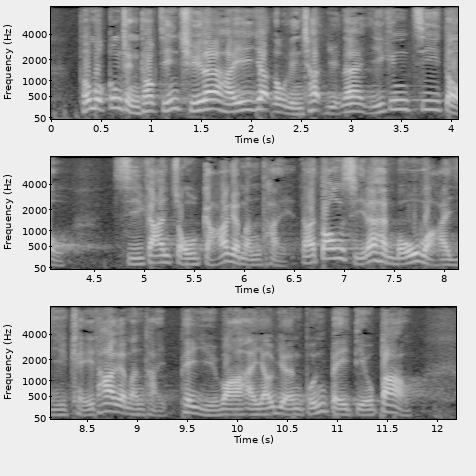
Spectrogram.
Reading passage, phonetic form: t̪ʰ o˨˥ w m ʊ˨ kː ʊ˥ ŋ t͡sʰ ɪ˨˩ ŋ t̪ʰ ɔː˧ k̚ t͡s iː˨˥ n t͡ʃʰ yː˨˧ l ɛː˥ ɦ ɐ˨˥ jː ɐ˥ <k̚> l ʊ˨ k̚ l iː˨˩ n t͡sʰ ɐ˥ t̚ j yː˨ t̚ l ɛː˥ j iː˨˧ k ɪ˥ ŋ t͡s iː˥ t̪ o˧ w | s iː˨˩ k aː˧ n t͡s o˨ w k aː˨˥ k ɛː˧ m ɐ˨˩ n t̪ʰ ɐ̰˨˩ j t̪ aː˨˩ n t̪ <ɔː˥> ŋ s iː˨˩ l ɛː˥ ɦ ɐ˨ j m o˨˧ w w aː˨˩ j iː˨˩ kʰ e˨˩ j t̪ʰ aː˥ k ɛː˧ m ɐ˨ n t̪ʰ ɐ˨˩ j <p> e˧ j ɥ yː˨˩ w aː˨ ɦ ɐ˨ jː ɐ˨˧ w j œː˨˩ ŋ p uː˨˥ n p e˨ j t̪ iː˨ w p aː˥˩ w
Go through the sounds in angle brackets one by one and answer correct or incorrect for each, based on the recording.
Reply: incorrect, correct, incorrect

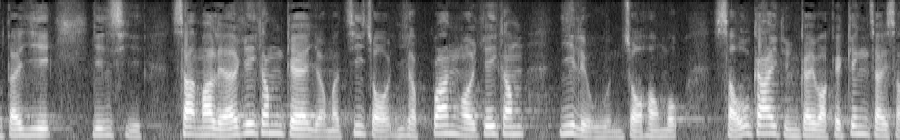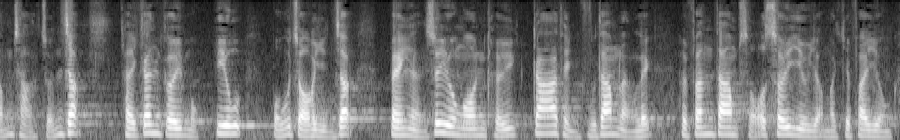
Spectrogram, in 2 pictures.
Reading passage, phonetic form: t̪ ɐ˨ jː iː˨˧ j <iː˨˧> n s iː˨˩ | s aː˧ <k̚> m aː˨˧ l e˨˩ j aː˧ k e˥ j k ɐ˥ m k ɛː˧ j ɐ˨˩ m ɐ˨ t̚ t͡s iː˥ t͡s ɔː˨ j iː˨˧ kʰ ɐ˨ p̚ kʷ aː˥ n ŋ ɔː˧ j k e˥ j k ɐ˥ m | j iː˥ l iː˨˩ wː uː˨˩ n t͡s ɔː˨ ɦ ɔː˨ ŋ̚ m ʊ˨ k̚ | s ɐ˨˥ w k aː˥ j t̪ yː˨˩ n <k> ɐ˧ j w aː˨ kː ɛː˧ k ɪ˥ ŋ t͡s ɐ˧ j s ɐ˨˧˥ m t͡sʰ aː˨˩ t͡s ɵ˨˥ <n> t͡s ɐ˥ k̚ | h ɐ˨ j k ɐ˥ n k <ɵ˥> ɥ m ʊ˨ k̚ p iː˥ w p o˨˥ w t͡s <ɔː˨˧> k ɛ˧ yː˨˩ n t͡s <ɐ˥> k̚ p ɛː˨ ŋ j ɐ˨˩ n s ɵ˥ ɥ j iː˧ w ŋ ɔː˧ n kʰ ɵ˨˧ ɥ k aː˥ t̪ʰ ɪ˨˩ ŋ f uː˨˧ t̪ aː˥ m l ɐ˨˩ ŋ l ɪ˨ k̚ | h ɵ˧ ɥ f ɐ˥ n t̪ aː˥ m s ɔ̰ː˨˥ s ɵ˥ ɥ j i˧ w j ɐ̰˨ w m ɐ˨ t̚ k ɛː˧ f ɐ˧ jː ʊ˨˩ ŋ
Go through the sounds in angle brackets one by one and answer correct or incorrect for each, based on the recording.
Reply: correct, incorrect, correct, correct, incorrect, correct, correct

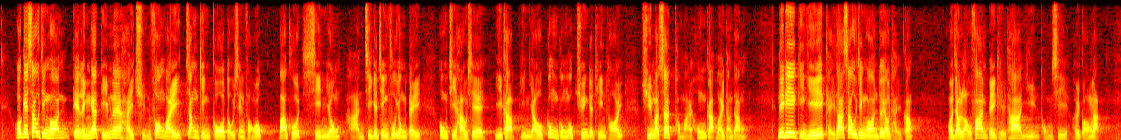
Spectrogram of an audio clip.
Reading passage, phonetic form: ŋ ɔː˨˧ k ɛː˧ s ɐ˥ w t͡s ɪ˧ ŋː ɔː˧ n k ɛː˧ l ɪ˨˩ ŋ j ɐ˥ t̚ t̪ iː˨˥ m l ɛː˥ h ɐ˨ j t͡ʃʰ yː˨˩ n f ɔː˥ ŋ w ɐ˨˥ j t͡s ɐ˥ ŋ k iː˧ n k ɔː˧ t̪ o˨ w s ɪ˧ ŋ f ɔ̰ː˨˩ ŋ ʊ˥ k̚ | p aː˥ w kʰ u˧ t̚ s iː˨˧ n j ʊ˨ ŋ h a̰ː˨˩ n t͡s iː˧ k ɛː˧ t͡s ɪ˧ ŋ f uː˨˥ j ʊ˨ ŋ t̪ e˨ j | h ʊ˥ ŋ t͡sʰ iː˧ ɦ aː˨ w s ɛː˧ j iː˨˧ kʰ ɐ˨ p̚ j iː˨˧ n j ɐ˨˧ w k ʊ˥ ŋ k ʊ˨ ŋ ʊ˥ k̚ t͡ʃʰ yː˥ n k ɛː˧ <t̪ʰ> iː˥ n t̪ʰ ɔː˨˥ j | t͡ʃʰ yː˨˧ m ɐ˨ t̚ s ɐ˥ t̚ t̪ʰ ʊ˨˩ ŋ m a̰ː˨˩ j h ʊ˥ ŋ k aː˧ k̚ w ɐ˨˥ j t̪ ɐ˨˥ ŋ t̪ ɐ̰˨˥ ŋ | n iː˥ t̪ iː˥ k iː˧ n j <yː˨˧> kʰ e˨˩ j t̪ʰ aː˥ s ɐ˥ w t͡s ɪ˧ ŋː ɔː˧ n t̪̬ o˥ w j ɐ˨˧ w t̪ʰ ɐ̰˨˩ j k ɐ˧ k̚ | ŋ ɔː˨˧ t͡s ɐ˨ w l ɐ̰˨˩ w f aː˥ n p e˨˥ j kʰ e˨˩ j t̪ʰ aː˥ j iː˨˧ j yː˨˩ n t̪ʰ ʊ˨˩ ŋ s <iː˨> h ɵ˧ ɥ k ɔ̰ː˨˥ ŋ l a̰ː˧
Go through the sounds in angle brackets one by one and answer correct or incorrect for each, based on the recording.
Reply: correct, incorrect, correct

